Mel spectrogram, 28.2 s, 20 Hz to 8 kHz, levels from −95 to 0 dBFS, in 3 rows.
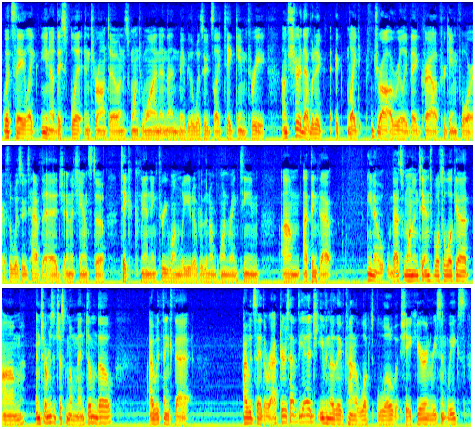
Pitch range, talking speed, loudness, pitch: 75-105 Hz, 215 wpm, -21 LUFS, 85 Hz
